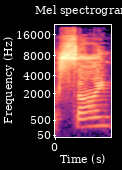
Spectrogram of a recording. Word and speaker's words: sine: So anyways, the way you pronounce these, this is sine. Everyone say sine out loud to themselves. Sine. Even when you abbreviate it, it's still called sine. Never, ever, ever say sin.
